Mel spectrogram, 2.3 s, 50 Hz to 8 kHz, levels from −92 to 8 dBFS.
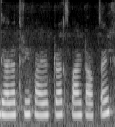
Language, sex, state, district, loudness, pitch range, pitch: English, female, Assam, Kamrup Metropolitan, -14 LUFS, 255-270 Hz, 255 Hz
